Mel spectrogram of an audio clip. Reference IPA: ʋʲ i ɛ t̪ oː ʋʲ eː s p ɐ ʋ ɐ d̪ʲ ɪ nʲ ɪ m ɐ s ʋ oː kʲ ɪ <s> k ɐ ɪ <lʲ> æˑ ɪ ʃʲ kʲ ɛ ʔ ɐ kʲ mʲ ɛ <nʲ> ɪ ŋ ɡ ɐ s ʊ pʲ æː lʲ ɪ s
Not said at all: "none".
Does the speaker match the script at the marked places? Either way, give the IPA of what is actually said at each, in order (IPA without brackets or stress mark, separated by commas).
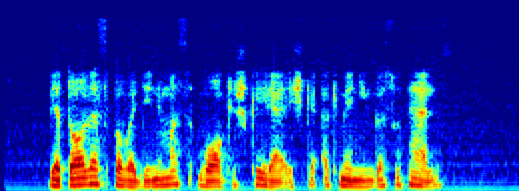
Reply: ʃ, ɾʲ, nʲ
